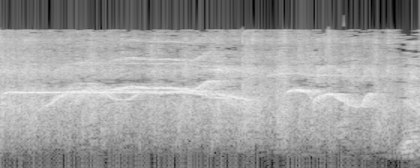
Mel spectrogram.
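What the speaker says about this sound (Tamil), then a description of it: "இயக்குனர் திரு ரவி அவர்களுக்கும் கரகோஷம்." An audience applauds loudly and steadily at the Anjalthurai Tamil film audio launch, with high whistles riding over the clapping throughout.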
